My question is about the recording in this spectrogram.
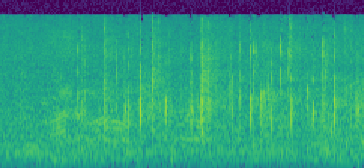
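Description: Players' voices calling out on an open-air football pitch, with a run of short, sharp clicks in the second half.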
